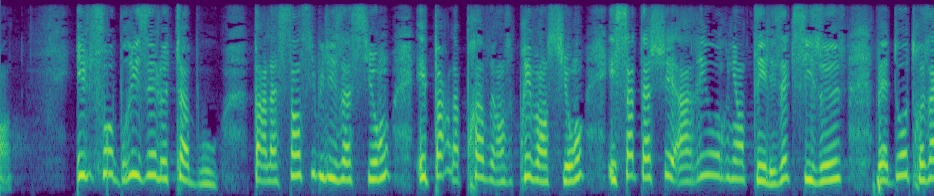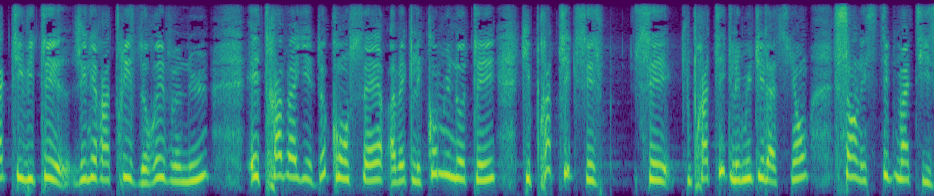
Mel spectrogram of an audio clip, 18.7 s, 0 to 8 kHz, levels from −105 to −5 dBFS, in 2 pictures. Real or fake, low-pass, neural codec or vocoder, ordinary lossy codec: real; 7.2 kHz; none; none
